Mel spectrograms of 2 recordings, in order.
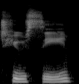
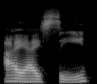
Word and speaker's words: IIC: And yes, I realize it's pronounced 2C. I think the first couple of times I pronounced it IIC.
